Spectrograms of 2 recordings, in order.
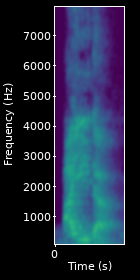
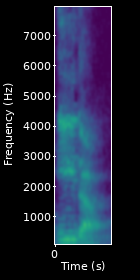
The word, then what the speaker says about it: either: aeroplane or building and the next aida or either both pronunciation exists in british english and move on for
